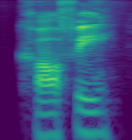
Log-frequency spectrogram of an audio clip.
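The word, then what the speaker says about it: Ko-fi: description as well and it's ko fi but they pronounce it coffee it's just a one-time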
